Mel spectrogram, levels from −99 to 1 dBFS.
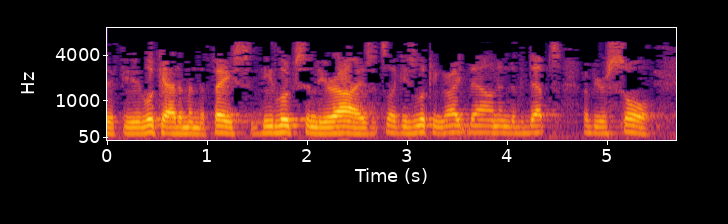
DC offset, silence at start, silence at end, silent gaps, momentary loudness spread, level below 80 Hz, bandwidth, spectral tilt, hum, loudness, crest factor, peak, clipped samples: under 0.1%; 0 s; 0 s; none; 10 LU; -52 dBFS; 5.8 kHz; -11.5 dB/octave; none; -19 LUFS; 16 dB; -4 dBFS; under 0.1%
